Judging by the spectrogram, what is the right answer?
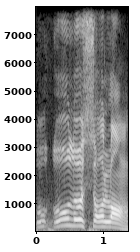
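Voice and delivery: put-on Italian-sounding accent. Asked to say the phrase, the speaker tries it in an Italian-sounding put-on accent. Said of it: "Why did you sound so Italian?".

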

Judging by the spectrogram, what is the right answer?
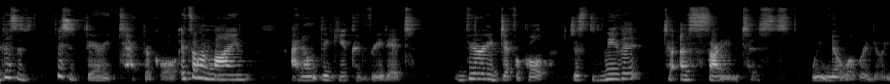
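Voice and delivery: patronizing, condescending, official know-it-all tone. Retelling what an official said to a worried parent: imitating a patronizing official. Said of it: "he gave me such a patronizing look and said".

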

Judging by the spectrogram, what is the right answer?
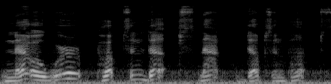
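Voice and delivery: put-on Texas-style country accent. Reading texas restaurant news, speaking as the restaurant in a put-on country accent. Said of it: "that's why I got the country accent".

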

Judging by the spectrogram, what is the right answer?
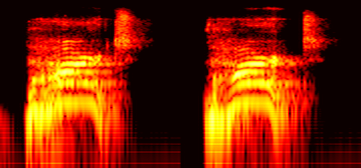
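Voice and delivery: put-on, high, hollered cry. Telling of a wife calling out from inside the house; retelling a wife hollering. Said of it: "She was hollering".

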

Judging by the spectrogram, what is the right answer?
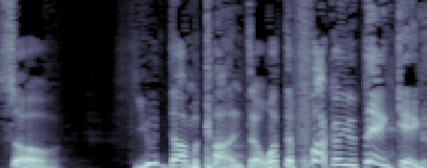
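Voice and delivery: very high cartoon voice, pitch wildly bouncing and swooping. Acting out Mario interrogating someone under a glaring light: Mario voice. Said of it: "he just looks at it, he goes".

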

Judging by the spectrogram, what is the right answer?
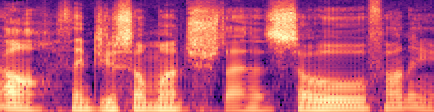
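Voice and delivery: put-on, mock-grateful, sarcastic tone. Speaker retells her reply to someone who sent her a meme: retelling sarcastic thanks. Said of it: "it's not funny at all".

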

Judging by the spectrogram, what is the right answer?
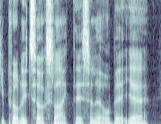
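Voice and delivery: put-on UK accent. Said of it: "like a U K guy".

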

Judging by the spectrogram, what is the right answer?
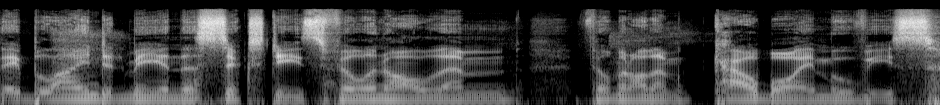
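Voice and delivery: put-on voice of a very old man. Joking about casting ninety-year-old Clint Eastwood: ninety-year-old Clint Eastwood impression. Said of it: "I want ninety-year-old Clint Eastwood".

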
